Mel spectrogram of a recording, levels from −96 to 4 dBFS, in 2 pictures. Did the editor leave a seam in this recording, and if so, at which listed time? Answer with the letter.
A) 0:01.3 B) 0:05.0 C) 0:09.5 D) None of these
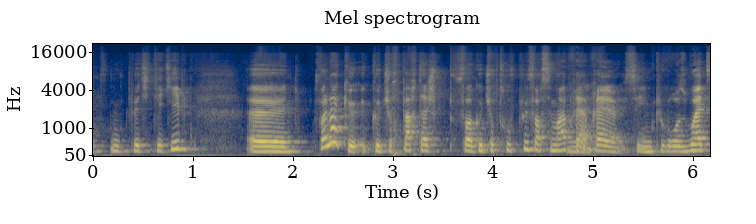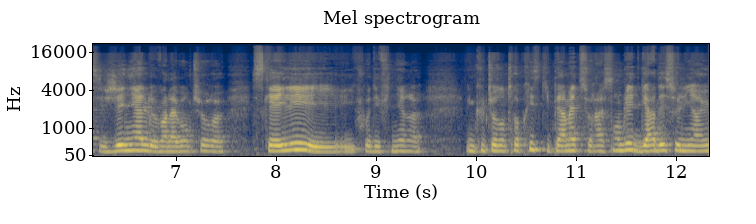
D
